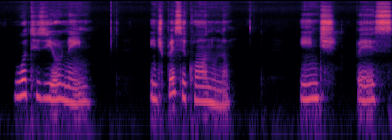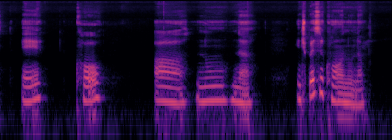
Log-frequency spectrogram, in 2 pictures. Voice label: What is your name, armenian; Inchpes e ko anuny

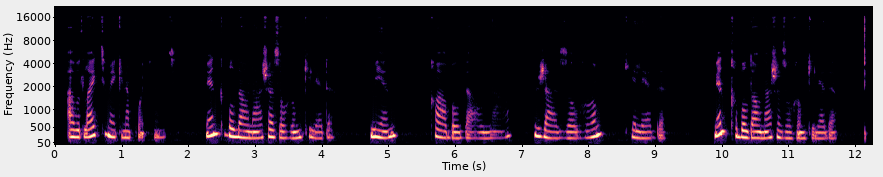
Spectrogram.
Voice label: I would like to make an appointment, kazakh

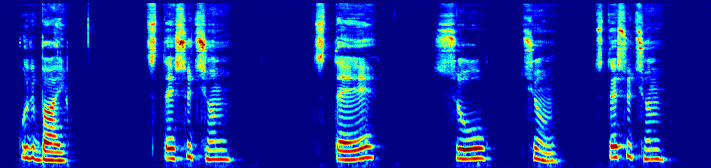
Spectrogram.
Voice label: Good bye Armenian Tstesutyun more formal

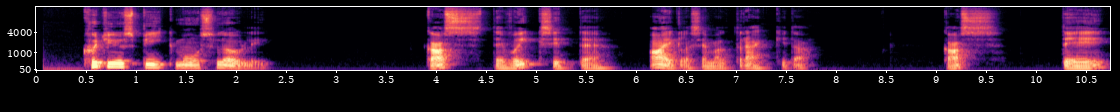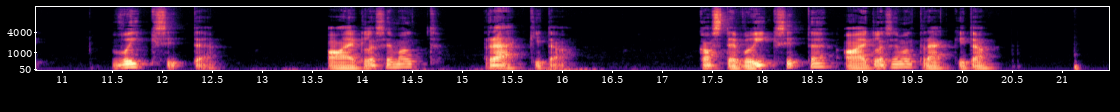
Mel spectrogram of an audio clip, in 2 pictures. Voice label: Could you speak more slowly, Estonian phrasebook; the talking estonian phrasebook

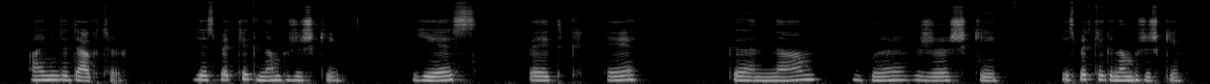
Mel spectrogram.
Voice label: I need a doctor Armenian Es petq e gnam bzhshki

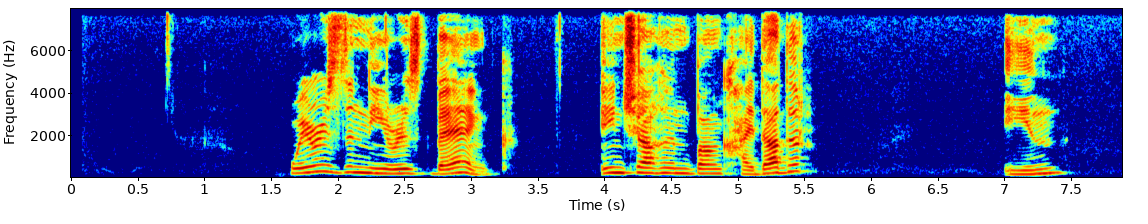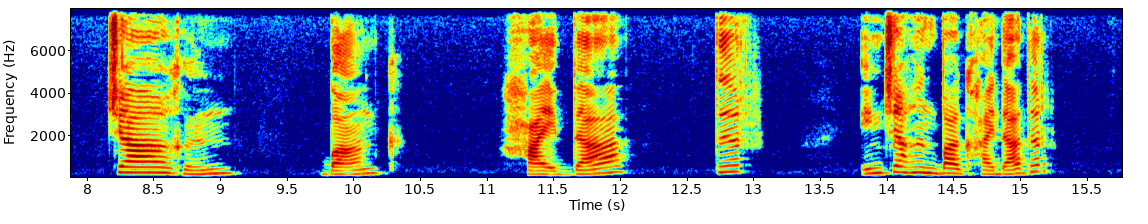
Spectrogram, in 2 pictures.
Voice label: Where is the nearest bank, Khakas

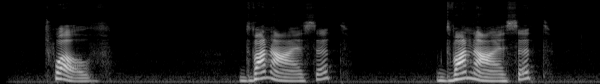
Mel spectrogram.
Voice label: MAC 6, macedonian phrasebook

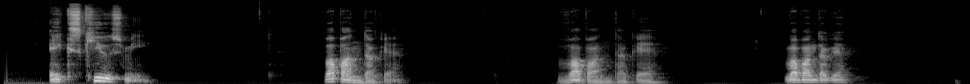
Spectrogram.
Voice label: Excuse me, estonian; the talking estonian phrasebook

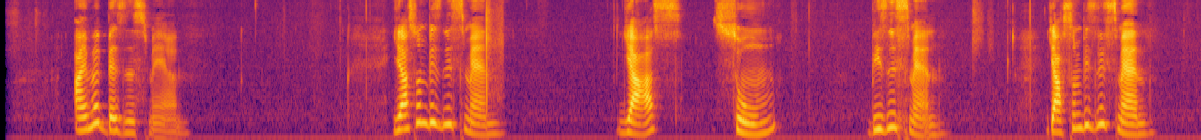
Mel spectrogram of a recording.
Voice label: I am a businessman, macedonian; the talking macedonian phrasebook

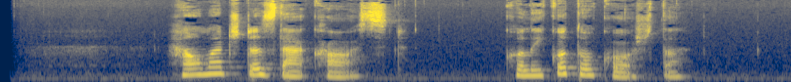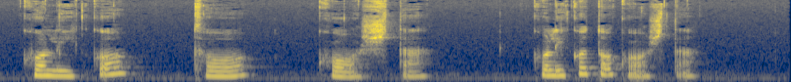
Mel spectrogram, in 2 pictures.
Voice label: "How much does that cost", Serbian

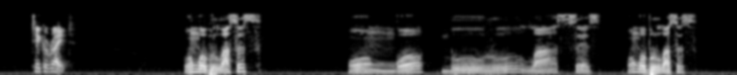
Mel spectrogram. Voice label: take a right, kyrgyz

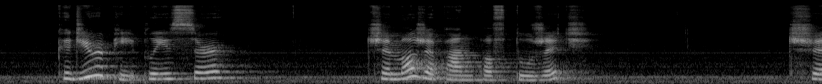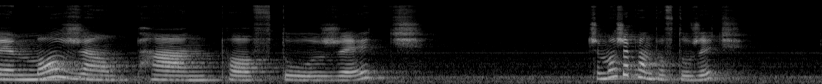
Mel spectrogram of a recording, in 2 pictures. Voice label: Could you repeat please Sir, Polish; the talking polish phrasebook

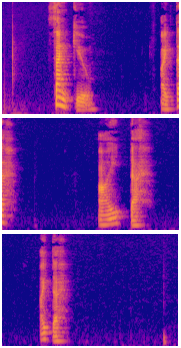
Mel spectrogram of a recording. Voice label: Thank you, estonian; the talking estonian phrasebook

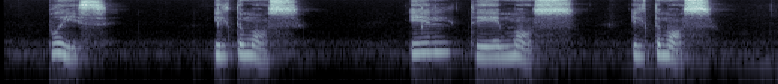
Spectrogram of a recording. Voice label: "Please", Tajik

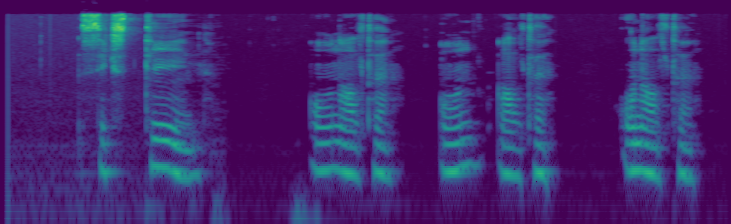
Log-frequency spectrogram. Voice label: sixteen 16, Turkish; the talking turkish phrasebook

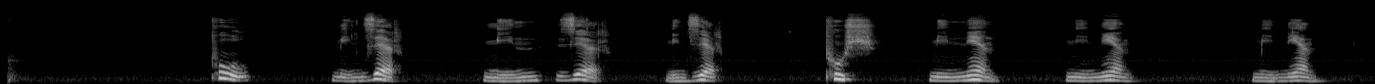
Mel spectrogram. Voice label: Khakas Push pull

